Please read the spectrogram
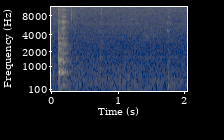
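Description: A knife cutting a sapodilla on a wooden cutting board: one short click just after the start, then quiet handling.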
